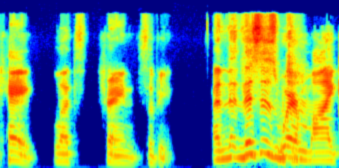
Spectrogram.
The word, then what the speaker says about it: Sabine: Rhymes with Shmameen. – Yeah. So, obviously, he's implying that it's Sabine.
